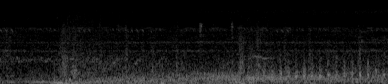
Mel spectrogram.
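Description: Helicopter flying over a wooded area in a lightsaber battle video game, a steady throbbing rotor drone at moderate distance with scattered small game effects, no talking.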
